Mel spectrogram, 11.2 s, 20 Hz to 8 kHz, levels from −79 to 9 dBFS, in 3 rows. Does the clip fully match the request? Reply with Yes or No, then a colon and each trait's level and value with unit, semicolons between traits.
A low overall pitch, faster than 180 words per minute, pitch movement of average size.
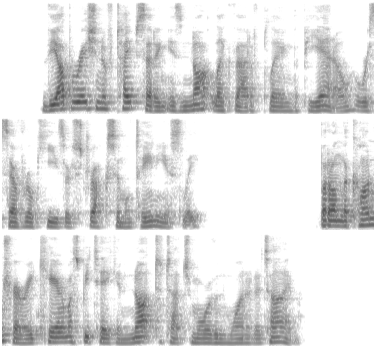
Yes: low, 120 Hz; average, 195 wpm; average, 3.5 semitones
